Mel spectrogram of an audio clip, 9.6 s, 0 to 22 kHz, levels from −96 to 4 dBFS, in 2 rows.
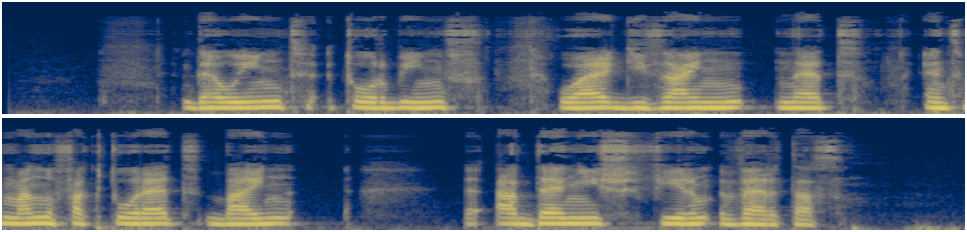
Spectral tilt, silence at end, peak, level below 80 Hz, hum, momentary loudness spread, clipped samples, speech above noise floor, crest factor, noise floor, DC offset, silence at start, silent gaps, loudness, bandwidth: -6 dB/octave; 0.15 s; -2 dBFS; -44 dBFS; none; 15 LU; under 0.1%; 40 dB; 14 dB; -55 dBFS; under 0.1%; 0.9 s; none; -16 LUFS; 14.5 kHz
